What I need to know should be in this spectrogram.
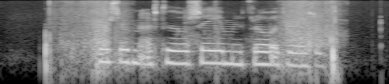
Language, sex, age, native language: Icelandic, female, 12, Icelandic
